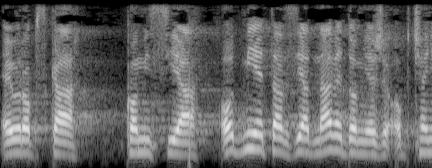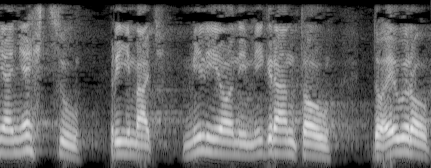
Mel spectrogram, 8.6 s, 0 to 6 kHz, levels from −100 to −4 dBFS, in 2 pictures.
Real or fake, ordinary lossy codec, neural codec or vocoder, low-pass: real; AAC, 48 kbps; none; 5.4 kHz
